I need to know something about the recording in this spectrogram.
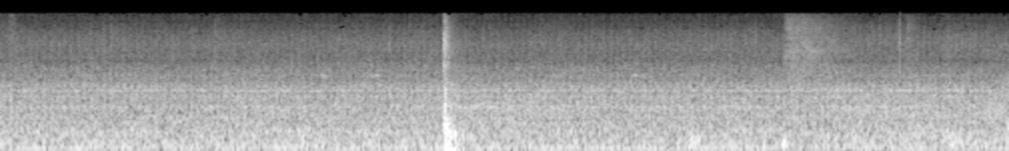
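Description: A heavy vehicle idling steadily. A single sharp knock comes about halfway through, and a brief hiss of air follows near the end.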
